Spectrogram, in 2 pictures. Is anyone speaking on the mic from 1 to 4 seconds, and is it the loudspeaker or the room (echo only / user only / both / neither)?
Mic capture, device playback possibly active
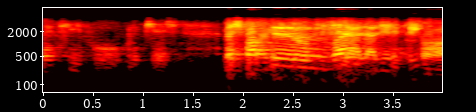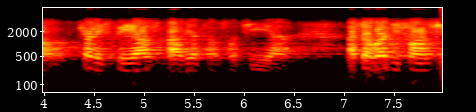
both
